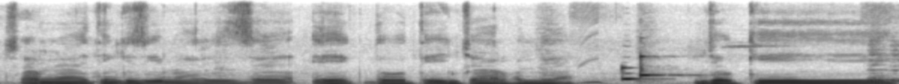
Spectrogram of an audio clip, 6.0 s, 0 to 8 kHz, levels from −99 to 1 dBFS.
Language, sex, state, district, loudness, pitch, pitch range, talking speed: Hindi, male, Bihar, Kishanganj, -20 LUFS, 115 Hz, 110-120 Hz, 150 wpm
